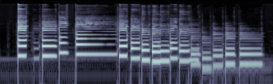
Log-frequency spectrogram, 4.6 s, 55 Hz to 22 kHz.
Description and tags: guitar jazz2
Improvised samples from home session..
groovie, fusion, guitar, jazzy, pattern, acid, apstract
